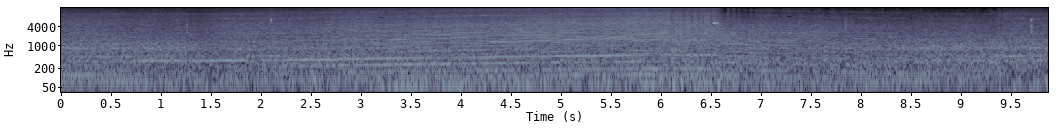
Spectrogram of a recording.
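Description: ARCA Menards Series race cars roar around the Thompson Speedway oval in iRacing, a continuous loud engine drone whose pitch slowly rises and then falls as cars pass, with several engines layered together.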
